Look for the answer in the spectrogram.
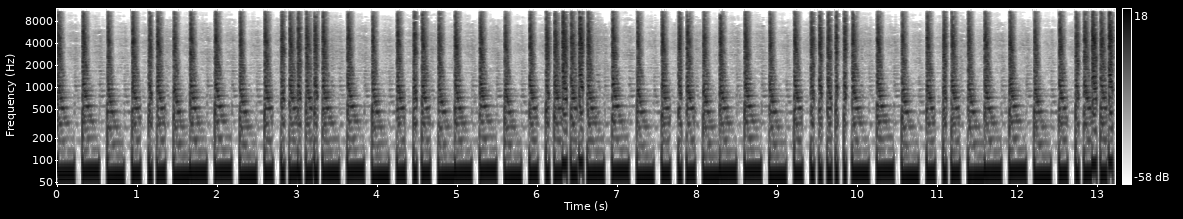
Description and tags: Bass loops for LuSH-101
